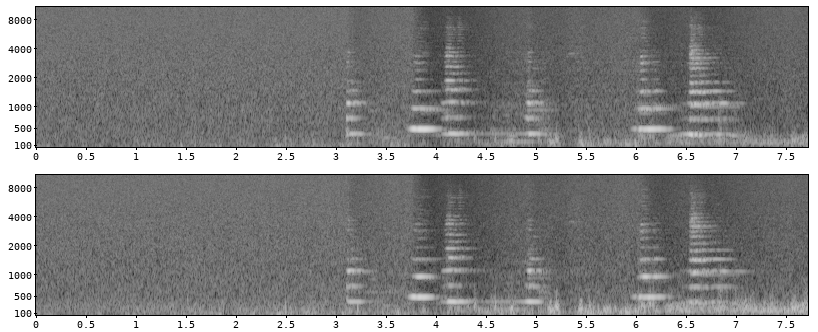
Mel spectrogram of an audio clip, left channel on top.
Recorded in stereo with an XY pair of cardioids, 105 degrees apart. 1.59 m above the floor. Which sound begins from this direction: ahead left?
A squeak, at 3.1 s.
